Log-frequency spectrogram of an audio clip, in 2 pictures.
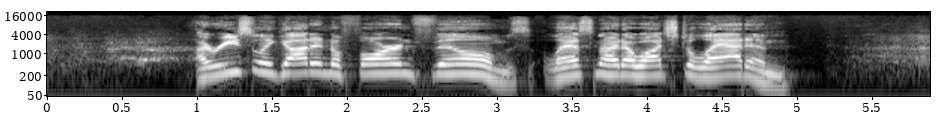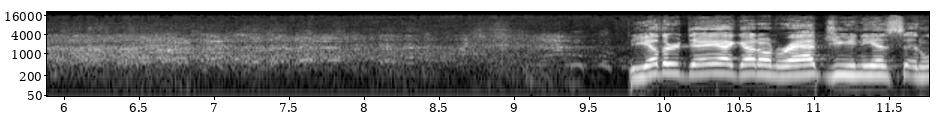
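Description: A man speaks loudly and in a drawn-out voice through a microphone and loudspeakers.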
